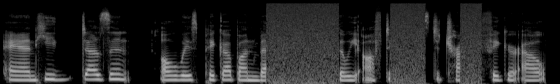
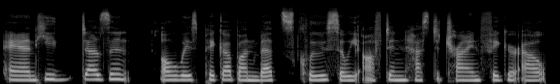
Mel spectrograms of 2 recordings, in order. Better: second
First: audio cutting out; filled with static; at 2.5 s for 0.5 s, at 4 s and at 4.5 s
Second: none

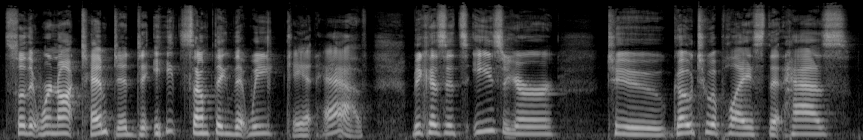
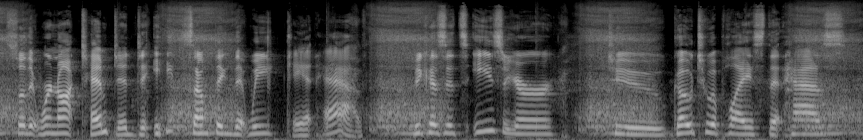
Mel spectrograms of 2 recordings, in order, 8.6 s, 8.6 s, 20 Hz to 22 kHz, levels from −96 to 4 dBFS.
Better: first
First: none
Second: hiss; loud; throughout; 10 dB below the speech

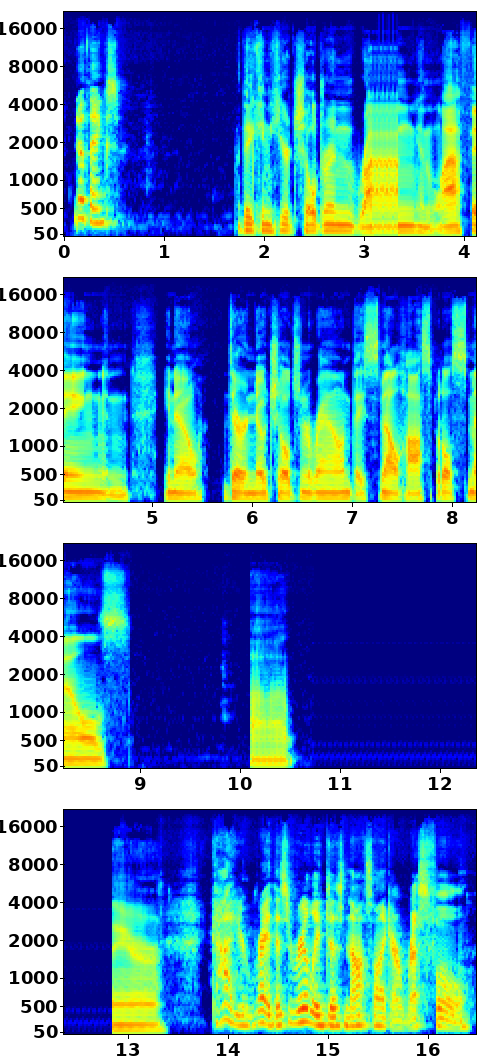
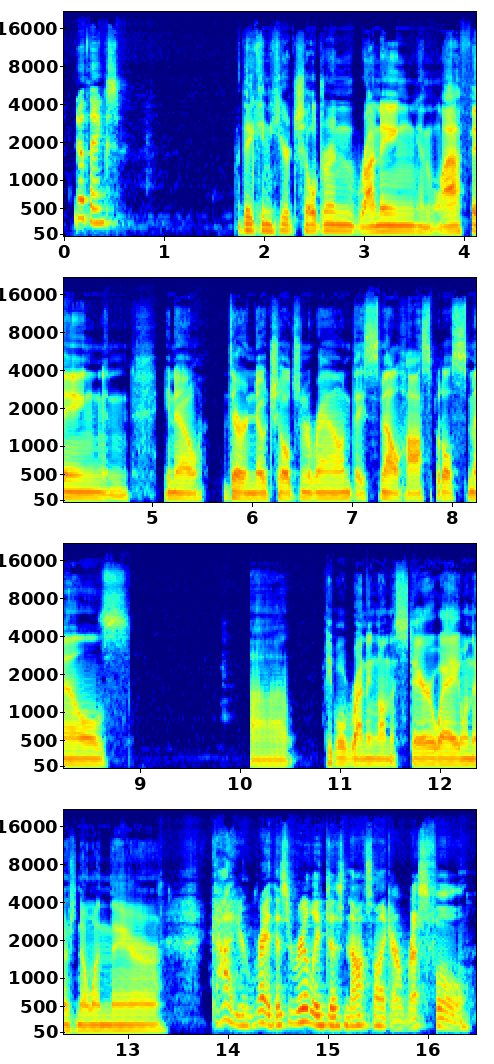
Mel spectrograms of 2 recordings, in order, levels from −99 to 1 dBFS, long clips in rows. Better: second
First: audio freezing; at 3 s and at 11 s for 2 s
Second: none

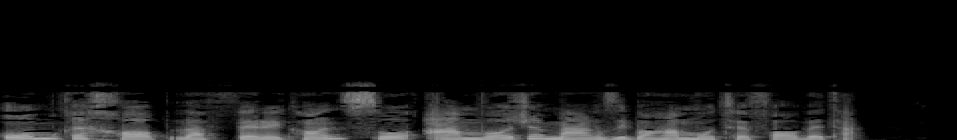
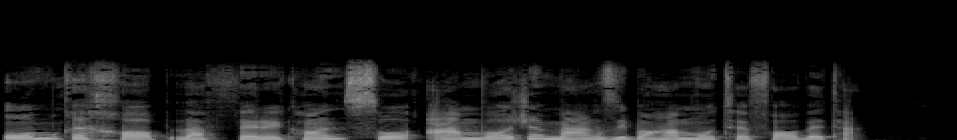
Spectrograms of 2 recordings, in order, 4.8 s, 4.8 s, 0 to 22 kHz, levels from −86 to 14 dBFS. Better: second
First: garbled, watery; badly; nothing above 7.5 kHz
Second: garbled, watery; slightly; nothing above 11 kHz

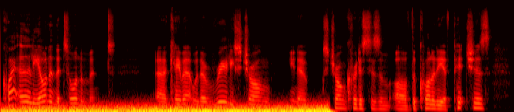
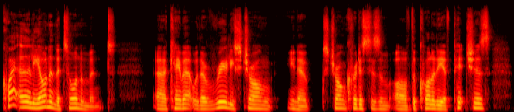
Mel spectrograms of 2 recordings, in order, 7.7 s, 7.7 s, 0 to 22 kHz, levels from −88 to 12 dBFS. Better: second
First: low rumble; loud; until 5 s; 4 dB below the speech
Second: none

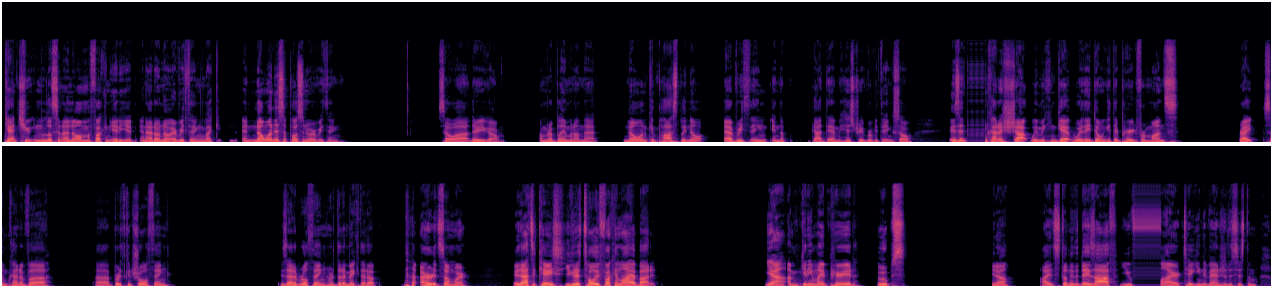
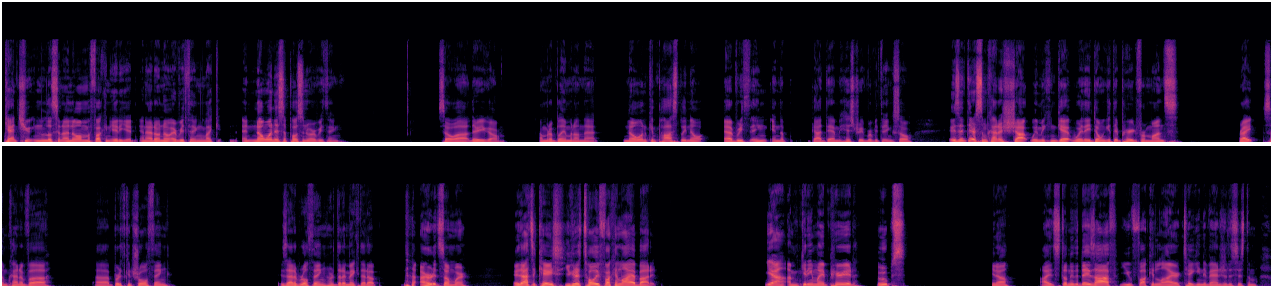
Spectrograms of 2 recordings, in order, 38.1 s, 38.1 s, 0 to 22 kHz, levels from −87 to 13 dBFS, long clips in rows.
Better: second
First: audio freezing; at 14 s and at 36 s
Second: none

